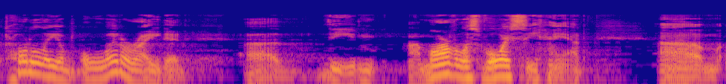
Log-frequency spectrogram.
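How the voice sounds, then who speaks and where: A man hosting a podcast, giving unscripted commentary in halting, hesitant phrases. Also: mid-range voice, gravelly, a little mellow, slightly rough. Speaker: podcast host. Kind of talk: unscripted commentary on old radio shows.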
